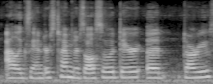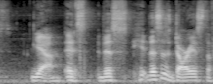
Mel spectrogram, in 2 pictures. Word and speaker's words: Darius: Or, Darius, that's like the more Latin pronunciation, or it's more like Darius or Darius. It's more like, that's like the anglicized Greek approximation of his name.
